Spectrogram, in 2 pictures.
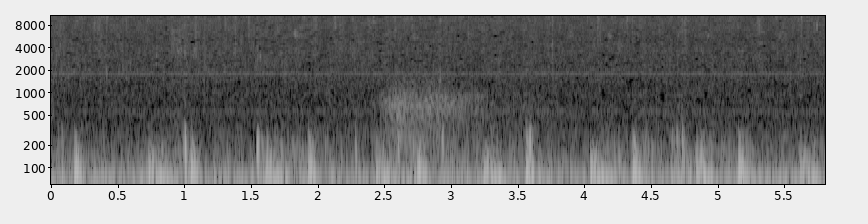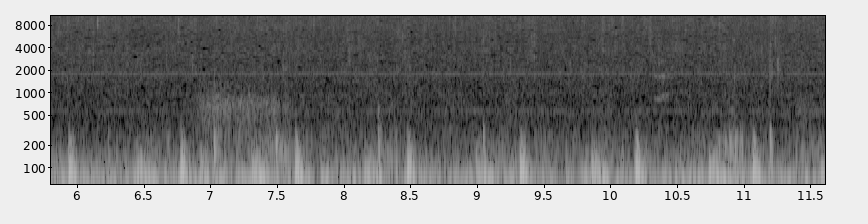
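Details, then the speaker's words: Steady low thumping heartbeat about 70/min, regular rhythm, a normal resting heartbeat played by an ASMR streamer as her own. "Can you not hear it? That's my heartbeat. This is what my heart does when I see Coco."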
